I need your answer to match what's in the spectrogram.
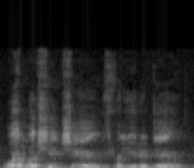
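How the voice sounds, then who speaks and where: A woman's voice: a little high, lively intonation, normal speed. A woman casually hosting a game, putting questions to contestants. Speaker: host quizzing contestants. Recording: echoey room with music behind.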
